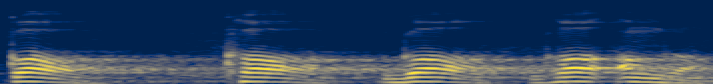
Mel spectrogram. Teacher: क वर्ग है, इसका उच्चारण स्थान कंठ से है।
